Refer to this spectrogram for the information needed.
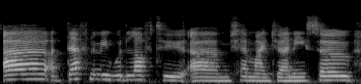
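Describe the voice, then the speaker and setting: A young woman speaks earnestly to students, sharing her path and encouraging them. Her voice is bright and clear, and her talk is full of small fillers. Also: mid-range voice, normal speed, a little hiss or hum. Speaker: council apprentice speaker.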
